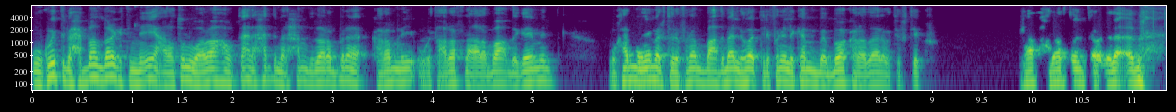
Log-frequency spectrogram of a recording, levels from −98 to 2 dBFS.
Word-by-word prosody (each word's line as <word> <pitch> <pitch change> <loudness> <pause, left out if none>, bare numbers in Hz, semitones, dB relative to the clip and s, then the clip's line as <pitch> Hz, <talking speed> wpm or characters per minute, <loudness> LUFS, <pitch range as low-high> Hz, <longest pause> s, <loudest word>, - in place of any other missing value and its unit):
وكنت 130 +10 +1
باحبها 110 +6 +1
لدرجة 145 -3 +2
إن 110 0 -1
إيه، 135 +4 0
على 95 -3 -3
طول 130 +8 -2
وراها 115 +1 +2
وبتاع 110 +5 -4
لحد 125 +2 -7
ما 105 - -2
الحمد 115 +3 -8
لله 115 +2 +1
ربّنا 115 0 -1 0.2
كرمني 115 +4 -2
واتعرّفنا 110 -2 -4
على 90 0 +1
بعض 105 +2 0
جامد، 115 +2 -1 0.5
وخدنا 125 -1 +2
نمَر 125 -2 +3
تليفونات 110 +2 -1
بعض 110 0 0
اللي 115 -3 +2
هو 120 - +5
التليفون 120 +1 -2
اللي 110 -3 +2
كان 115 -3 -1
ببَكَرة 95 -1 +1
ده 100 +2 0
لو 95 - -4
تفتكره، - - -11 0.9
مش 100 - -10
عارف 110 0 +3
حضرته 115 +2 +2
أنت - - -7
والّا - - +5
لأ. - - +1
110 Hz, 200 wpm, -23 LUFS, 105-120 Hz, 0.9 s, هو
